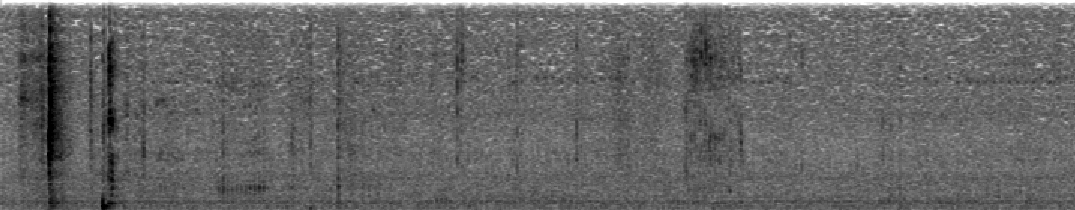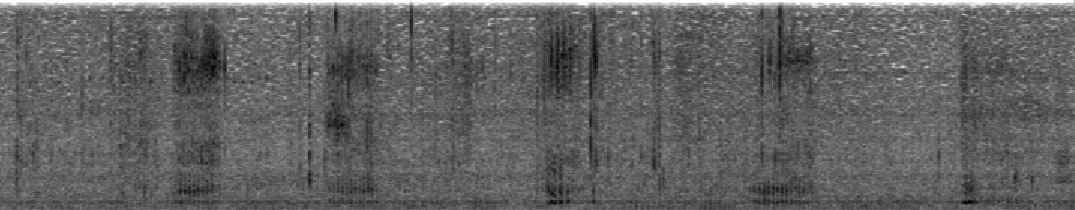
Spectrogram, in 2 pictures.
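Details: Traditional Siamese kittens, still too young to go out into the world, lying in a basket: a soft, low, steady purr runs throughout, with a sharp click near the start and a few faint brief mews later.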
